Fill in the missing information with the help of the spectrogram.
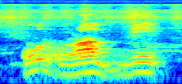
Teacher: Contoh yang lam sukun bertemu dengan ra, Rabbi. Jadi langsung bunyinya ke ra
